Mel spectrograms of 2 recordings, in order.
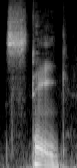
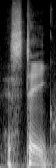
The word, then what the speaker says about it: steak: Un filete de carne que suele ser de ternera, se dice steak. Steak, cuidado, el error típico es decir steak, no, steak, steak, steak.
